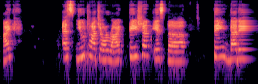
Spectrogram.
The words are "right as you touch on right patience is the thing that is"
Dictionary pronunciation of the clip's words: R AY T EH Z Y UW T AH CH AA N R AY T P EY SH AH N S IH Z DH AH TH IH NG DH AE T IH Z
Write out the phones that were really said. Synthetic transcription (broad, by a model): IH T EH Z Y UW T AH CH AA L R AY T P EY SH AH N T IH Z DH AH T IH NG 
